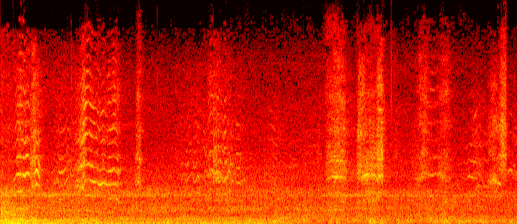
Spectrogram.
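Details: A white cockatoo gives harsh, raspy screeching calls in short broken bursts, a few in the first one and a half seconds and a tighter cluster between four and five seconds, over a steady low background hum.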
